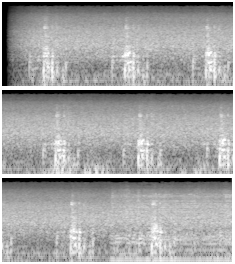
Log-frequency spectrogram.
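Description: Steady rushing of a mountain waterfall cascading down a rocky slope, fading in at the start. A soft pulse recurs a little less than once a second, and a low hum joins near the end.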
